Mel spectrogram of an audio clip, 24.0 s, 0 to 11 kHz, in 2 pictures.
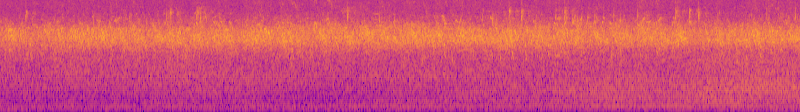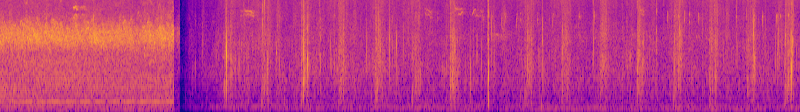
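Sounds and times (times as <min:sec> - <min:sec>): chorus of birds chattering: 0:00.0 - 0:14.7, 0:18.2 - 0:24.0
footsteps: 0:14.8 - 0:24.0.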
